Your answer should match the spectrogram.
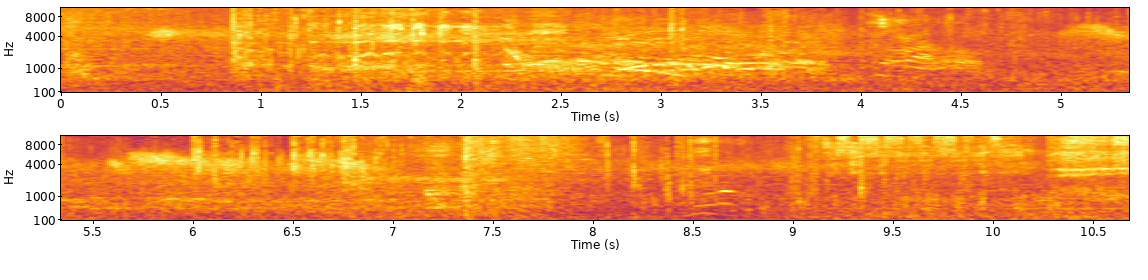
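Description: Animated-film soundtrack: a dense, continuous mix of deep rumbling booms and mechanical clattering effects, with music underneath.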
